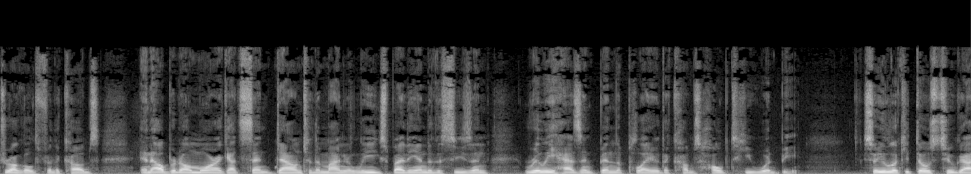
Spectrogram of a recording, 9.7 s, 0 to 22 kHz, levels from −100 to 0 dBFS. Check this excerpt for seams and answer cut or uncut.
uncut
